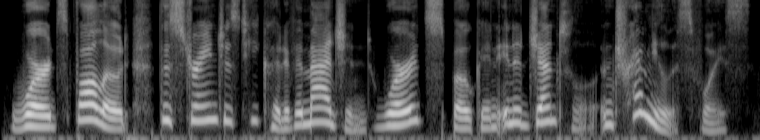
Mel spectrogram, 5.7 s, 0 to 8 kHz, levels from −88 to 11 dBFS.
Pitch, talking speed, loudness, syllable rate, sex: 225 Hz, 170 wpm, -19 LUFS, 5.2 syllables/s, female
